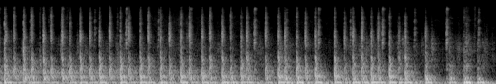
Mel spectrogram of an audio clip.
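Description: Fingertips and nails rapidly tap, scratch and press around the edges and housing of a small, lit, hollow, translucent plastic dome light cover on a car's interior ceiling. The result is a dense, continuous run of hollow, low plasticky knocks with bright clicky ticks and brief scratchy rasps, each tap dying away quickly.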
